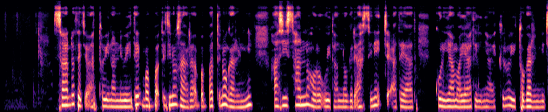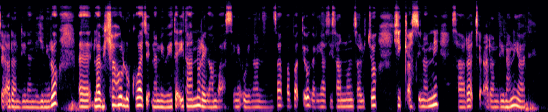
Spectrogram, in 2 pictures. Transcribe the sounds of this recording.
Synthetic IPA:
saːd̪ɐt̪ɛt͡ʃʼɛ̰ʔɐt̪ːɔjɪnɐnːɪbe̞ːt̪ɛbɐbːɐt̪ʼːɪt̪ɪnɔs̬aːɾɐbɐbːɐt̪ʼːɪnɔɡɐɾɪnːɪhɐs̬iːsanːɔhɔɾɔʔʊjɪt̪ɐnːoɡɛd̪ɛɐsːɪnɛt͡ʃʼɛ̰ʔɐt̪ɛjaːt̪ɛ̥kʊnjamɐjaːt̪ɛjɪnɪhɐɛkːɪɾojɪt̪ʰːɔɡɐɾɪnːɪt͡ʃʼɛʔɐd̪ɐnd̪ɪnɐnːɪjɪnɪɾo | lɐbɪʃːahɔlʊkːʊwat͡ʃʼɛʔnɐnːɪbeːt̪ɛʔɪt̪anːɔɾɛɡambɐɐsːɪnɛʔʊjɪnɐnːɪnsɐbɐbːɐt̪ʼːɪɔɡɐɾihɐsiːsanːɔnsɐɾɪt͡ʃːoʃɪkʼːɐsːɪnɐnːɪsaːɾɐt͡ʃʼɛʔɐ̰d̪ɐnd̪ɪnɐnɪjaːt̪ɛ̥

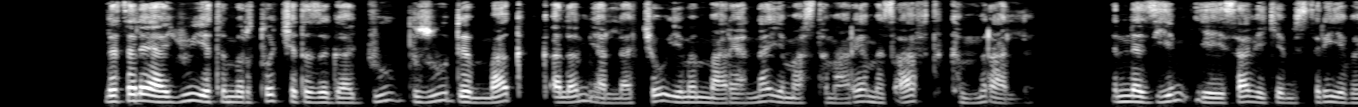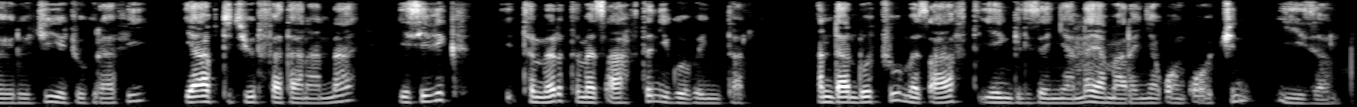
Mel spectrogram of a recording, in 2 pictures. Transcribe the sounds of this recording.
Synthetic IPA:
lət̪ʰələjajːujɛt̪ʰɨmhɨɾt̪ʰo̞t͡ʃːjɛt̪ʰəzəɡad͡ʒːubɨzud̪ɨmːakʼkʼːələmjalːat͡ʃːɛwjɛməmːaɾjanːajɛmast̪ʰəmaɾjaməsʼhaft̪kʰɨmːɨɾʔalː | ʔɨnːəzːihɨmjɛhesaβjɛkʰemist̪ʰɾijɛβajo̞lo̞d͡ʒijɛd͡ʒio̞ɡɾafi | jɛaβt̪ʰit̪ʰijud̪fət̪ʰənanːa | jɛsivik | t̪ʰɨmhɨɾt̪məsʼhaft̪ʰɨnjɪɡo̞βəɲːut̪ʰal | ʔand̪and̪o̞t͡ʃːuməsʼhaft̪jɛɨŋɡlizəɲːanːajɛamaɾəɲːakʷʼaŋkʷʼa̰wo̞t͡ʃːɪn | jɪjɪzalːu

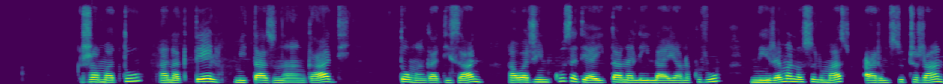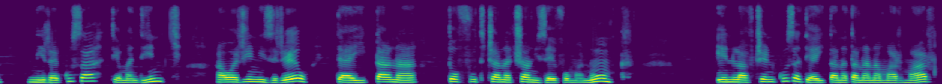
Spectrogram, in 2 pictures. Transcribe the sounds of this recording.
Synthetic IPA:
ramat̪u | anaki̥t̪elumit̪azunaːŋɡad̪i̥ | t̪omaŋɡad̪izani̥ | awaɾinikusəd̪eaɦit̪anəlelaianakiru | nirajmanosulumasu̥aɾimisuʈ͡ʂiranu̥ | niɾajkusəd̪̥emand̪inikʲi̥ | awaɾinizirew | d̪̥eaɦit̪anə | t̪ofut̪i̥ʈ͡ʂanaʈ͡ʂanizajvomanumbukə̥ | enilaviʈ͡ʂenikusəd̪eaɦit̪anət̪ananəmaɾumaɾu̥

